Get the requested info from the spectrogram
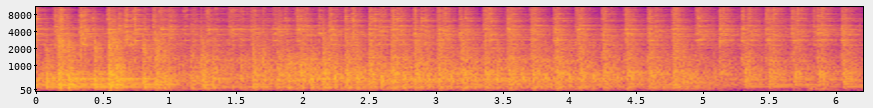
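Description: Nanbu kagura accompaniment: small hand cymbals (kane) and taiko drum play a rapid, even beat of metallic strikes, over a held low tone.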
